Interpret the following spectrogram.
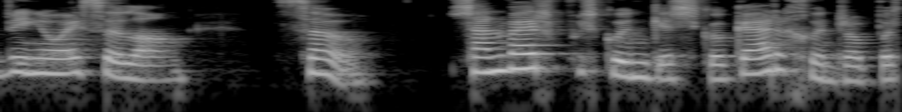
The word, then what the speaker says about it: Llanfair: So we'll start slowly and simply with Llanfair. You need to roll the R as well, although if you speak quickly it won't be as important.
